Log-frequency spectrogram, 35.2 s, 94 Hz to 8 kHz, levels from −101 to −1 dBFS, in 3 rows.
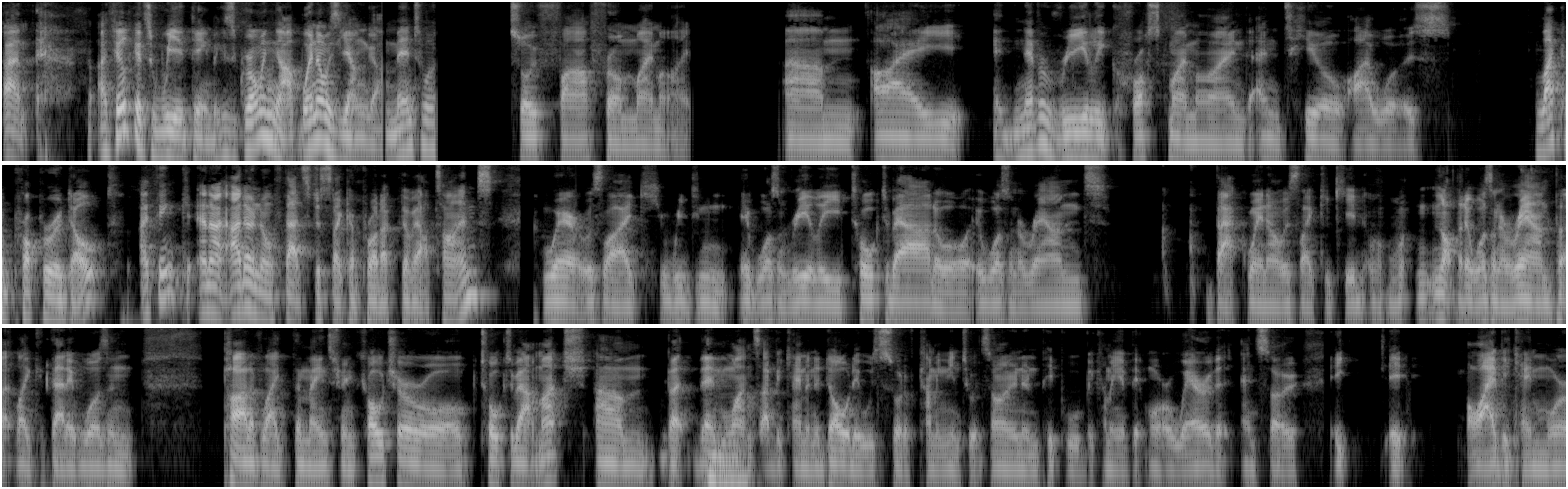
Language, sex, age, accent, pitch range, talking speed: English, male, 20-39, Australian, 80-90 Hz, 220 wpm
